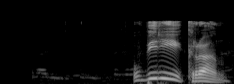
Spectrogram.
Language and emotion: Russian, angry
